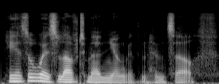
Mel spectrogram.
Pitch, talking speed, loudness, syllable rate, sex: 110 Hz, 220 wpm, -17 LUFS, 5.7 syllables/s, male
